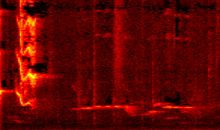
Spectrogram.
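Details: Lesser green leafbird (cucak ijo mini) song played to lure a bird that has gone quiet into singing: one loud, brief, squeaky twittering phrase, followed by soft, drawn-out, level and wavering whistles.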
